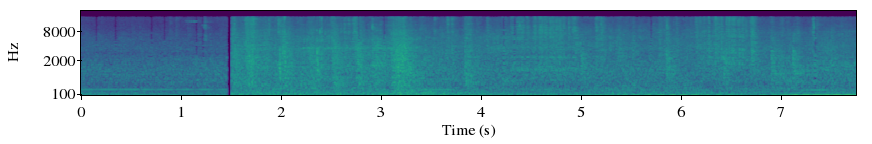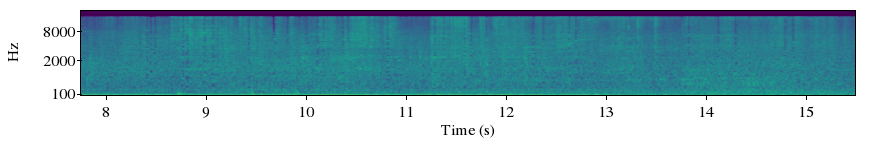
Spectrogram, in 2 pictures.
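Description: Train wheels clack and squeal over the rails.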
